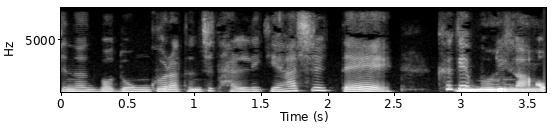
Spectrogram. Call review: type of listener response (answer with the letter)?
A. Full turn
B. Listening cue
B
